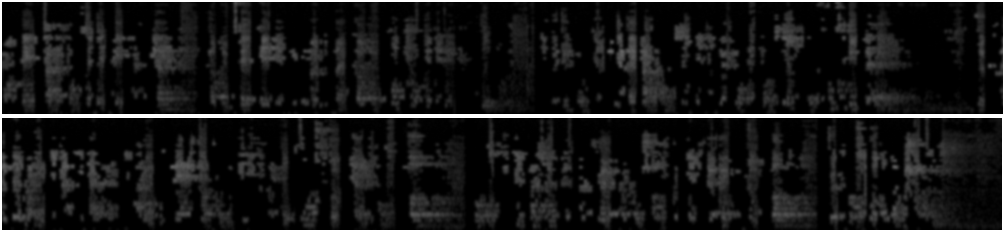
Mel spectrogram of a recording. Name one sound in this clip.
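An elderly man reads out a speech steadily into a microphone.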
